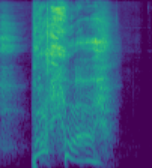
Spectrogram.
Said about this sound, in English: So with that being said, I gotta sneeze.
